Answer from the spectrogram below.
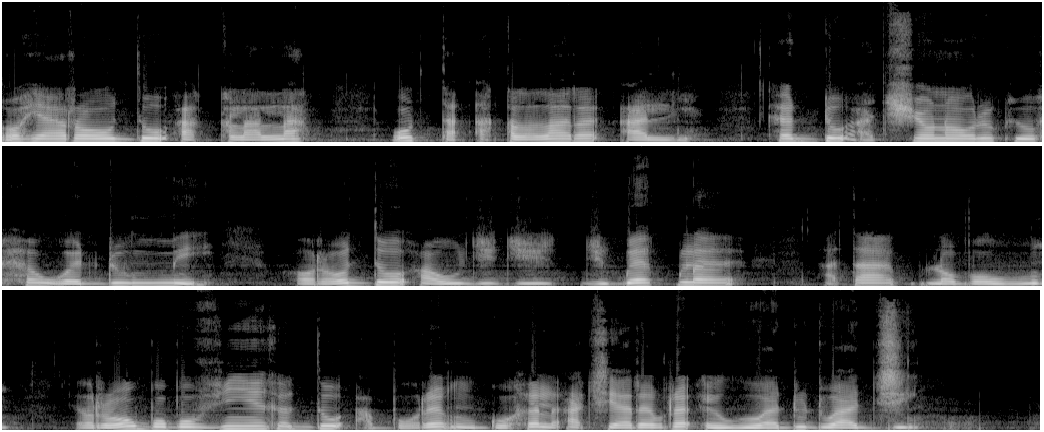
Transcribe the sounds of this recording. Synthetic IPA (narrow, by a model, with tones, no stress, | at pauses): ɔ̰˦ɦɛ˦a˨ɾɛ˦wo˦d̪o˦ʔa˨kla˨la˦ | wo˦t̪a˨a˨kla˨la˦ɖe˦a˨li˨ | xe˦d̪o˦a˨t͡ʃi˦ɔ̃˦nã˦wo˦ɖe˦ki˦wo˦he˦wɛ˨ɖu˦me˨ | ɔ˨ɾɛ˨wo˦d̪o˦a˨wu˨d͡ʑi˨d͡ʒi˨ | d͡ʑi˨ɡ͡bɛ˦k͡ple˦ | a˨t̪a˦lɔ˨bɔ˨wu˦ | e˨ɾɛ˨wo˦bɔ˨bɔ˨vi˦ɲe˦xe˦d̪o˦a˨bɔ˨ɖə˦ŋ̩˨ɡɔ˨xə˦lə˨ʔa˨t͡ɕi˦a˨ɖə˦ɖə˦ʔe˨wu˨o˨a˨ɖu˦ɖo˦a˨d͡ʑi˦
